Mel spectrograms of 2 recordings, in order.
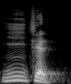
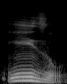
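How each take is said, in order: First: It is said Korean-style, like 'ee-jel'. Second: It is said English-style, like 'ee-zl'. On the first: This is how Korean speakers usually read it. "우린 보통 어떻게 읽어요?" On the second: This is how the test audio read it. "근데 여기서 어떻게 읽었어?"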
